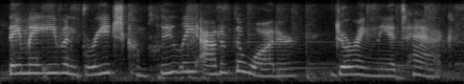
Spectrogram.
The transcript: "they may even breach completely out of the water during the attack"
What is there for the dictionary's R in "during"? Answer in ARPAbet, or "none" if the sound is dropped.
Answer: R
